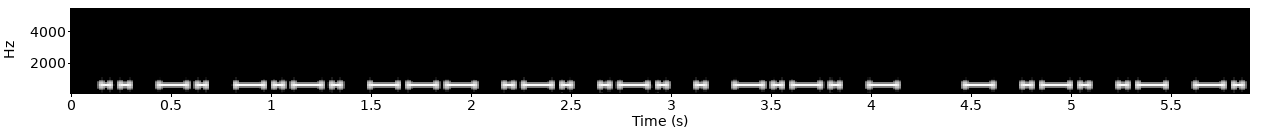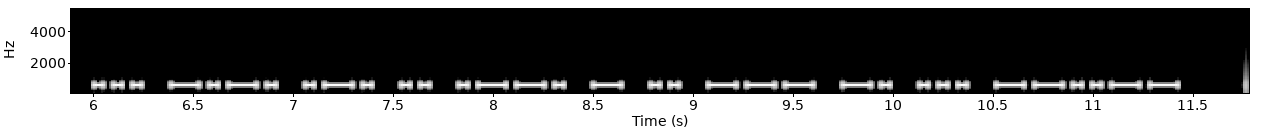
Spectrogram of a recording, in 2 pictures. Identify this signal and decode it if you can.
Morse code, heard as a keyed tone, about 25 wpm, 600 Hz. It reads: INCORRECT TRANSCRIPTIONS,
